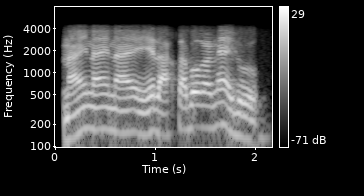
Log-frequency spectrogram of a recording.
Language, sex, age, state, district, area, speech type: Assamese, male, 30-45, Assam, Nalbari, rural, conversation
